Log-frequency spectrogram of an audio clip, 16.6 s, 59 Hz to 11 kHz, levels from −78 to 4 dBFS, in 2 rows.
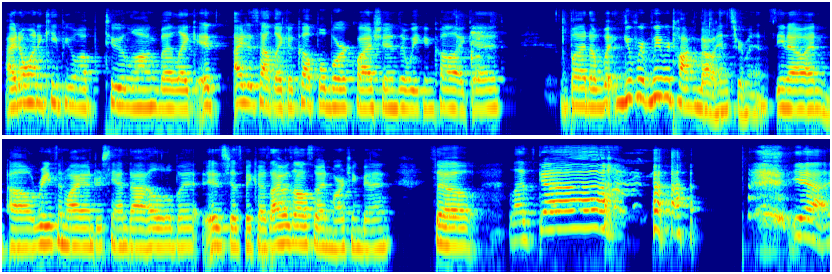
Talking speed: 220 wpm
